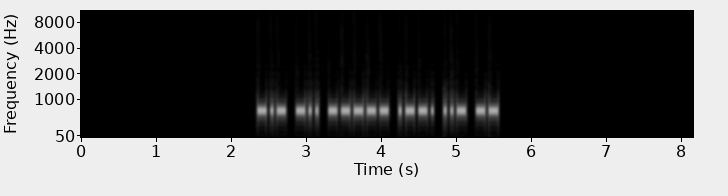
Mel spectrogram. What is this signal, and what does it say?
Morse code, heard as a keyed tone, about 28 wpm, 700 Hz. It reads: KD0PUM
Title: USA Call Signs - 6 Characters - Repeated 3x - 28wpm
